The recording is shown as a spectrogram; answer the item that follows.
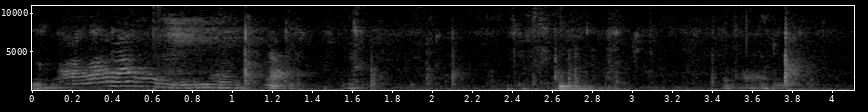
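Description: A kitten's drawn-out meow, about a second long and falling in pitch, during rough play-fighting. It is followed by a few short soft knocks from the scuffle.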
